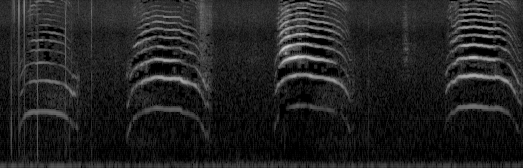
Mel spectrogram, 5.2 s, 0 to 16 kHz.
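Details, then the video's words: Tiny firstborn kitten Xena Thumbalina, a female born April 1st, 2021, keeps crying for attention from her owner in a birthing box beside six littermates; four piercing meows about one and a half seconds apart, the third loudest. "SMALLEST Kitten BIGGEST Meow"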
